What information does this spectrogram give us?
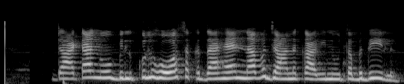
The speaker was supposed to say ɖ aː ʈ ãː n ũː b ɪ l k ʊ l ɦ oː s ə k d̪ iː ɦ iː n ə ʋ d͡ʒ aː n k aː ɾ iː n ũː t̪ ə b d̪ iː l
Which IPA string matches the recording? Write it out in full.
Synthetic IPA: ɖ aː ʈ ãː n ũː b ɪ l k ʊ l ɦ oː s ə k d̪ aː ɦ ɛː n ə ʋ d͡ʒ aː n k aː ɾ iː n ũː t̪ ə b d̪ iː l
